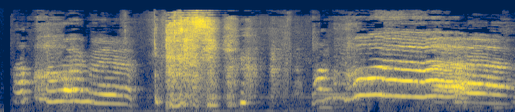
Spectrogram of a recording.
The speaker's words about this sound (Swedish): Den här katten sitter utanför en dörr och vill komma in. Ja. Så här låter det.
